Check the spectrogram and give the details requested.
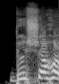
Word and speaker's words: দুঃসহ: বর্ণের উচ্চারণ দৃত্ত হবে দুঃসহ বানানের মধ্যখানে বিসর্গ থাকায় পরবর্তী দন্তস এর পরিবর্তে উচ্চারণে আমরা দুটি তালব্যস লিখেছি অর্থাৎ দৃত্ত করেছি নিঃসঙ্গ বানানে বিসর্গ থাকায়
